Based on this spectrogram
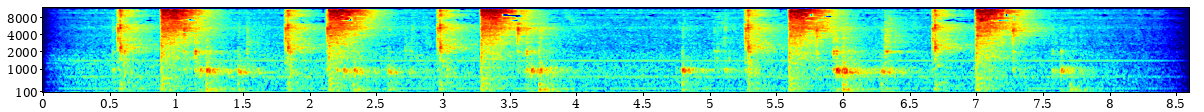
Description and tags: This is the sound of a machine which dispenses fluids using a compressed air system It is used at BERG (UPF) to craft electronic circuits for their biomedic works.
